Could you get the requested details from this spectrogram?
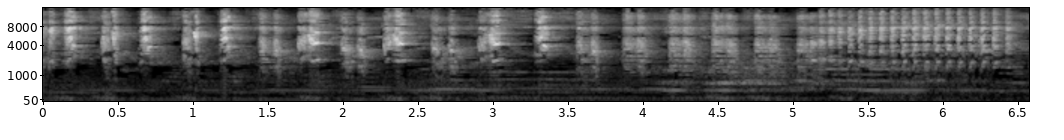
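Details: Long-tailed shrike mimicking kapas tembak, canary, fighting sparrow and bar-winged prinia, giving loud, sharp chattering chips in quick succession, ending in a fast, even, buzzy trill.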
